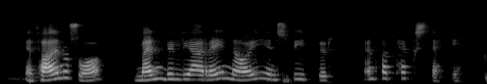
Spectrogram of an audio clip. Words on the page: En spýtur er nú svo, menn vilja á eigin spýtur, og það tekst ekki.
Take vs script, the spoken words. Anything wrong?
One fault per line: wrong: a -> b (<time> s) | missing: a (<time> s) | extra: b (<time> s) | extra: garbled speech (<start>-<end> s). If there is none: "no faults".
wrong: spýtur -> það (0.4 s)
extra: reyna (2.1 s)
wrong: og -> en (3.7 s)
